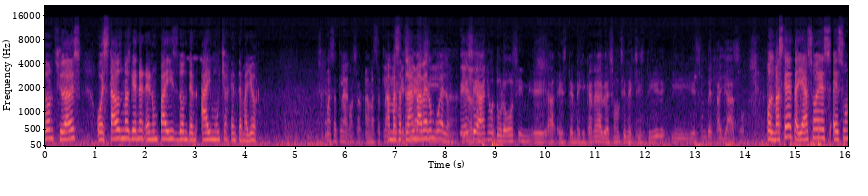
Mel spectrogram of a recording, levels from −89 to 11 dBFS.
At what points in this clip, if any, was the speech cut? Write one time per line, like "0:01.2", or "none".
0:05.6
0:08.3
